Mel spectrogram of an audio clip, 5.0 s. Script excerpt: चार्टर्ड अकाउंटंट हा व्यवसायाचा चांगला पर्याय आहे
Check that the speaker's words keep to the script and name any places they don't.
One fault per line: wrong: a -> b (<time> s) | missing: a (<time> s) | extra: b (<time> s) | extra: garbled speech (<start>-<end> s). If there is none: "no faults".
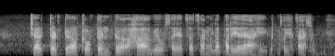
extra: garbled speech (4.1-4.7 s)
